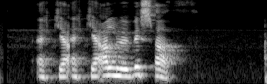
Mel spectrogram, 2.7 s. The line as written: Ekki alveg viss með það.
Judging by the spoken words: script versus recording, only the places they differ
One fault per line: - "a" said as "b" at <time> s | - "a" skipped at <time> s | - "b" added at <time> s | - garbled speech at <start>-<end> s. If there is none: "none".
- "ekki" added at 0.8 s
- "með" skipped at 1.5 s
